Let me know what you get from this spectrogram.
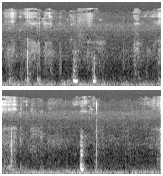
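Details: Four-week-old American Bully puppies settling for a nap after feeding, giving short soft squeaks and whimpers, one near the start, another shortly after, then two later, over a quiet indoor room hum.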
